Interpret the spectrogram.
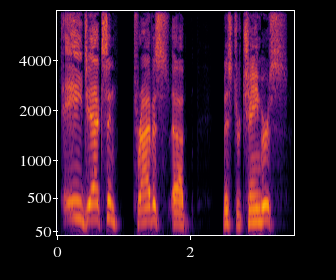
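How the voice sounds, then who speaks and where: A man voicing an animated, chipper male hacker who rambles on a phone call. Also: sits high, slow pace, gravelly, no room sound, clean studio sound, pitched above the performer's own voice, full character voice.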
